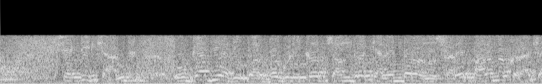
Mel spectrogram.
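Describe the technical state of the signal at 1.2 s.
At 1.2 s the speech suffers from companded audio read as linear, present throughout. A-law bytes play as raw 8-bit samples, so quiet passages swell into loud, buzzy, noisy distortion.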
